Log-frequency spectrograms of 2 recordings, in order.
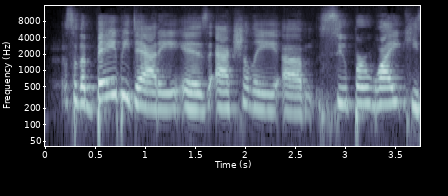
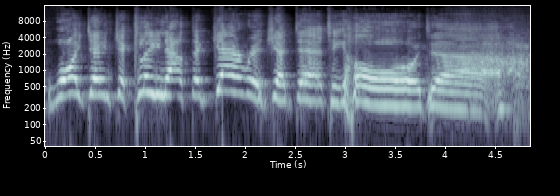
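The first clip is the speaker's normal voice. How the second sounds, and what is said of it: Put-on British accent. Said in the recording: “He's British. ... that's so sexy, that accent.”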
